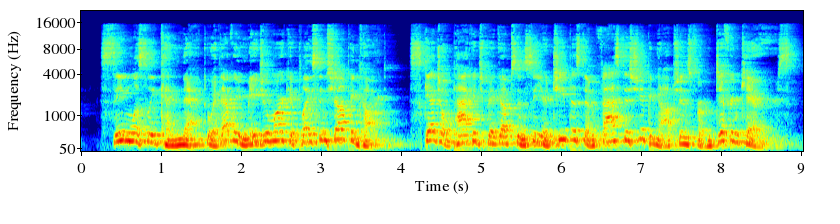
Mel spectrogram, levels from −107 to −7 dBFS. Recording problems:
room echo; noticeable; dies away in 0.6 s
off-mic speech; somewhat distant

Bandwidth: 15.5 kHz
